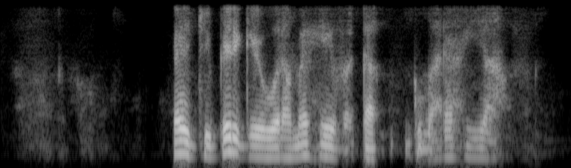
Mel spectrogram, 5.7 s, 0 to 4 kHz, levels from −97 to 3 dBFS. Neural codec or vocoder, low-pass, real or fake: codec, 44.1 kHz, 2.6 kbps, DAC; 3.6 kHz; fake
